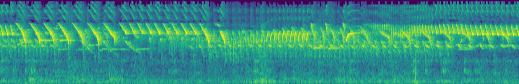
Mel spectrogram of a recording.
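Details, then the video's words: Lancashire canary song: rapid repeated chirps and trills with fast descending notes, then a long buzzy rolling trill in the second half, all high-pitched and continuous. "كناري لانك شاير ، lancashire Canary"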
